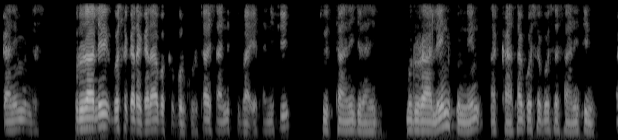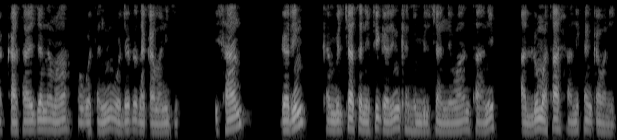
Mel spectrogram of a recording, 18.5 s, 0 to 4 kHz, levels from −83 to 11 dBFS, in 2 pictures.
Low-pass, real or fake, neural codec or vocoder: 3.6 kHz; real; none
